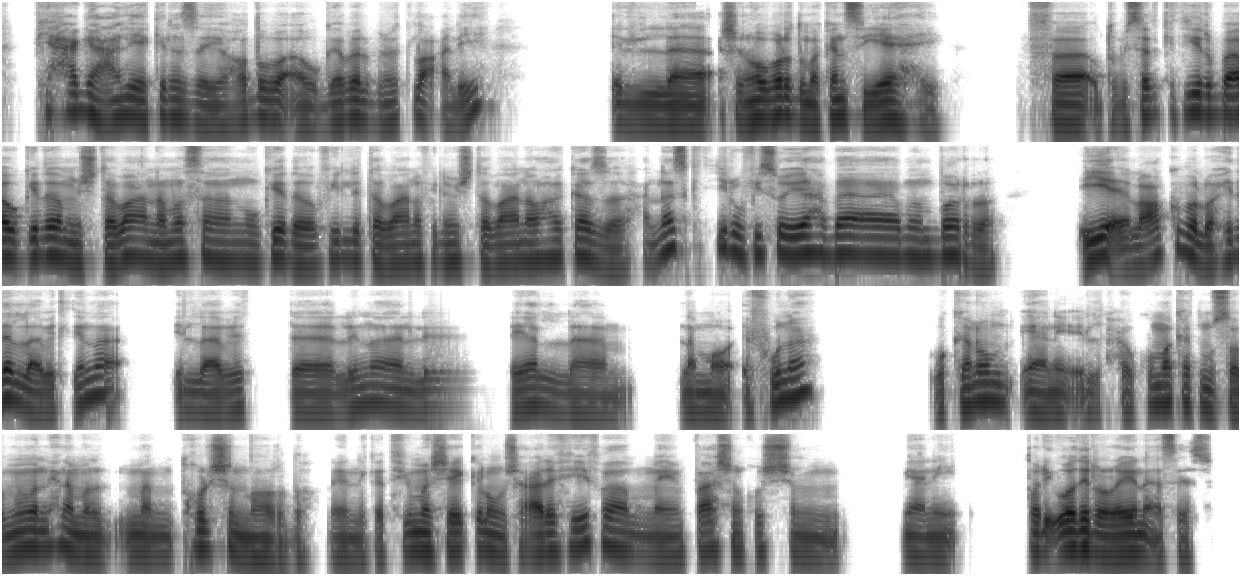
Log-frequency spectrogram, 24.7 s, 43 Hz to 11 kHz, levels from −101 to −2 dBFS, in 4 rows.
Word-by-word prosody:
في -, -, -8 dB
حاجة 145 Hz, -2 st, +1 dB
عالية 115 Hz, +2 st, +1 dB
كده 120 Hz, +1 st, -3 dB
زي 95 Hz, -4 st, -3 dB
هضبة 110 Hz, +4 st, -1 dB
أو 90 Hz, -2 st, -3 dB
جبل 105 Hz, +4 st, 0 dB
بنطلع 100 Hz, +1 st, -4 dB
عليه، -, -, -5 dB, 0.7 s
ال 95 Hz, -1 st, +1 dB
عشان 105 Hz, -, -2 dB
هو 115 Hz, -, +6 dB
برضه 125 Hz, -4 st, +4 dB
مكان 120 Hz, +5 st, +2 dB
سياحي، 110 Hz, -1 st, +1 dB, 0.5 s
فأتوبيسات 95 Hz, +4 st, +2 dB
كتير 140 Hz, +1 st, 0 dB
بقى 135 Hz, 0 st, +8 dB
وكده 140 Hz, +2 st, +3 dB
مش 120 Hz, -2 st, -2 dB
تبعنا 130 Hz, +1 st, +2 dB
مثلًا 125 Hz, -1 st, -1 dB
وكده 115 Hz, -2 st, +1 dB
وفي 110 Hz, +4 st, -5 dB
اللي 125 Hz, 0 st, -3 dB
تبعنا 110 Hz, +1 st, 0 dB
وفي 115 Hz, -, -7 dB
اللي 115 Hz, -, -5 dB
مش 120 Hz, +1 st, -4 dB
تبعنا 115 Hz, +2 st, 0 dB
وهكذا، 125 Hz, -7 st, -1 dB
ناس 190 Hz, +3 st, 0 dB
كتير 180 Hz, -, -3 dB
وفي 155 Hz, 0 st, -3 dB
سُيّاح 155 Hz, 0 st, +4 dB
بقى 150 Hz, -2 st, +3 dB
من 140 Hz, -1 st, -3 dB
برّه، 125 Hz, -10 st, 0 dB, 0.4 s
هي -, -, +6 dB
العقبة -, -, +2 dB
الوحيدة 130 Hz, +8 st, +3 dB
اللي 140 Hz, -, +3 dB
قابلت 95 Hz, 0 st, -3 dB
لنا -, -, -1 dB, 0.3 s
اللي 100 Hz, -1 st, -2 dB
قابت 95 Hz, +3 st, -3 dB, 0.2 s
لنا 100 Hz, +6 st, -2 dB
اللي 105 Hz, 0 st, -8 dB, 0.2 s
هي 110 Hz, +3 st, 0 dB
ال 90 Hz, -6 st, -5 dB, 0.3 s
لمّا 95 Hz, -1 st, -2 dB
وقّفونا 160 Hz, -, -1 dB, 0.6 s
وكانوا 135 Hz, +4 st, 0 dB
م 135 Hz, -, -4 dB
يعني 95 Hz, -2 st, -2 dB
الحكومة 120 Hz, +6 st, -4 dB
كانت 125 Hz, -1 st, -5 dB
مصمّمة 105 Hz, +3 st, +1 dB
إن 125 Hz, -, 0 dB
إحنا 125 Hz, -1 st, -1 dB
ما 100 Hz, -3 st, -1 dB
ما 100 Hz, 0 st, -3 dB
ندخلش 115 Hz, +6 st, -2 dB
النهارده، 85 Hz, -4 st, -4 dB
لإن 90 Hz, -1 st, -6 dB
كانت 90 Hz, +2 st, -9 dB
في 110 Hz, -, -5 dB
مشاكل 110 Hz, +1 st, +1 dB
ومش 95 Hz, -5 st, -2 dB
عارف 105 Hz, +4 st, +2 dB
إيه، 130 Hz, -, +2 dB
فما 115 Hz, -9 st, -1 dB
ينفعش 105 Hz, +4 st, -2 dB
نخُش 105 Hz, -1 st, -4 dB
م 90 Hz, -4 st, -7 dB, 0.3 s
يعني 95 Hz, -1 st, -4 dB, 0.3 s
طريق -, -, +2 dB
وادي 120 Hz, +1 st, +9 dB
الريّان 105 Hz, -1 st, +5 dB
اساسًا. -, -, -5 dB
110 Hz, 195 wpm, -23 LUFS, 95-125 Hz, 0.7 s, وادي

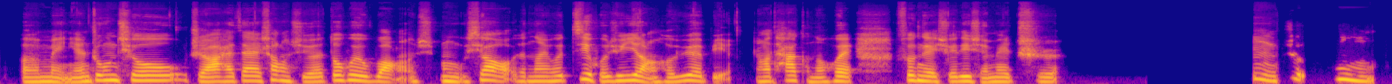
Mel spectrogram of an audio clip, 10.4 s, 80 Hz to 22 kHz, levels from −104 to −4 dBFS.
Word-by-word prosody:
呃， 165 Hz, 0 st, -1 dB
每 170 Hz, -2 st, 0 dB
年 165 Hz, +3 st, 0 dB
中 215 Hz, +2 st, +2 dB
秋 210 Hz, +1 st, +2 dB
只 175 Hz, -, -2 dB
要 170 Hz, +1 st, +6 dB
还 180 Hz, 0 st, 0 dB
在 195 Hz, +1 st, +2 dB
上 205 Hz, +1 st, 0 dB
学， 170 Hz, 0 st, -3 dB
都 215 Hz, +4 st, +1 dB
会 215 Hz, -1 st, +2 dB
往 175 Hz, -1 st, 0 dB
学 175 Hz, -, -10 dB
母 180 Hz, -2 st, -1 dB
校， 215 Hz, +5 st, +2 dB
相 180 Hz, 0 st, -5 dB
当 185 Hz, 0 st, 0 dB
于 -, -, -2 dB
会 195 Hz, -, 0 dB
寄 240 Hz, +5 st, +1 dB
回 180 Hz, -5 st, -2 dB
去 200 Hz, -, +1 dB
1-2 210 Hz, -6 st, +3 dB
盒 165 Hz, 0 st, -4 dB
月 200 Hz, +2 st, +2 dB
饼， 185 Hz, -, -8 dB, 0.2 s
然 175 Hz, -, -6 dB
后 -, -, 0 dB
她 205 Hz, +3 st, +2 dB
可 205 Hz, -5 st, -11 dB
能 160 Hz, +1 st, -3 dB
会 185 Hz, -1 st, +3 dB, 0.3 s
分 210 Hz, -1 st, +1 dB
给 185 Hz, -2 st, +3 dB
学 175 Hz, +1 st, -3 dB
弟 185 Hz, 0 st, +5 dB
学 155 Hz, -3 st, -5 dB
妹 170 Hz, +1 st, 0 dB
吃。 165 Hz, -1 st, -5 dB, 1.4 s
嗯， 235 Hz, -7 st, 0 dB
就 -, -, -3 dB, 0.2 s
嗯。 225 Hz, -8 st, +2 dB
185 Hz, 245 characters per minute, -21 LUFS, 170-210 Hz, 1.4 s, 要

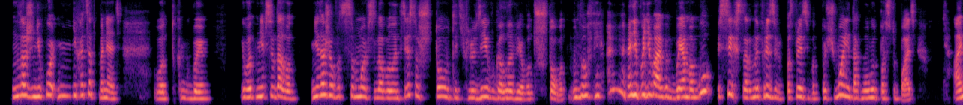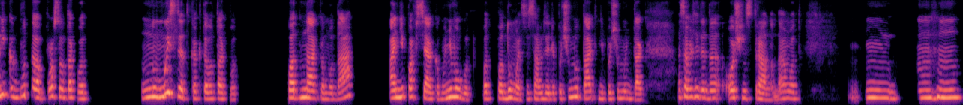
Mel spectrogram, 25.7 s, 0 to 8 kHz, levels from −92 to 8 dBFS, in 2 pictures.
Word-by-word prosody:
ну, 250 Hz, +2 st, +2 dB
даже 290 Hz, -3 st, +3 dB
не 255 Hz, -, +6 dB
хо 295 Hz, +2 st, +1 dB
не 275 Hz, +2 st, -2 dB
хотят 290 Hz, +3 st, -2 dB
понять. 195 Hz, -4 st, -1 dB, 0.4 s
Вот 190 Hz, 0 st, -3 dB
как 210 Hz, -2 st, -8 dB
бы, 190 Hz, 0 st, +1 dB, 0.4 s
и -, -, -6 dB
вот 235 Hz, +1 st, +2 dB
мне 255 Hz, +1 st, +4 dB
всегда, 270 Hz, -1 st, +1 dB
вот 200 Hz, -3 st, -2 dB, 0.2 s
мне 255 Hz, +2 st, +3 dB
даже 300 Hz, -1 st, +5 dB
вот 255 Hz, -1 st, -4 dB
самой 255 Hz, 0 st, +1 dB
всегда 215 Hz, -2 st, -2 dB
было 210 Hz, 0 st, +1 dB
интересно, 270 Hz, +7 st, -4 dB
что 255 Hz, +1 st, -1 dB
вот 235 Hz, -2 st, -4 dB
у -, -, -4 dB
этих 210 Hz, -1 st, -14 dB
людей 215 Hz, +3 st, +1 dB
в 215 Hz, -, -6 dB
голове. 200 Hz, -2 st, +1 dB
Вот 180 Hz, +1 st, -7 dB
что 195 Hz, +1 st, -3 dB
вот, 150 Hz, -, -8 dB
ну, 235 Hz, +6 st, +2 dB, 0.5 s
я 275 Hz, -, +5 dB
не 300 Hz, -, +10 dB
понимаю. 295 Hz, -3 st, +4 dB
Как 250 Hz, -4 st, -2 dB
бы 225 Hz, -, +1 dB
я 235 Hz, -, +7 dB
могу 385 Hz, -, +3 dB
с 245 Hz, +1 st, +5 dB
их 330 Hz, -, +4 dB
стороны, 230 Hz, +2 st, 0 dB
в -, -, -12 dB
принципе, 235 Hz, -6 st, 0 dB
посмотреть, 210 Hz, +3 st, 0 dB
вот 185 Hz, -1 st, -10 dB
почему 210 Hz, +6 st, -2 dB
они 270 Hz, -4 st, +3 dB
так 210 Hz, -1 st, -3 dB
могут 220 Hz, +2 st, +1 dB
поступать. 190 Hz, -6 st, -4 dB, 0.5 s
А -, -, +1 dB
они 280 Hz, +8 st, +4 dB
как 245 Hz, -6 st, -3 dB
будто 235 Hz, -3 st, -1 dB
просто 245 Hz, +3 st, -1 dB
вот 225 Hz, -, -5 dB
так 220 Hz, 0 st, +1 dB
вот, 185 Hz, 0 st, -3 dB, 0.7 s
ну, 235 Hz, +4 st, +5 dB
мыслят 250 Hz, -, +5 dB
как-то 195 Hz, 0 st, -4 dB
вот 185 Hz, 0 st, -4 dB
так 190 Hz, -1 st, -1 dB
вот 165 Hz, 0 st, -13 dB, 0.6 s
по-однакому, 210 Hz, -5 st, +2 dB
да. 205 Hz, +11 st, -3 dB, 0.5 s
А 210 Hz, -, +6 dB
не 230 Hz, +2 st, +5 dB
по-всякому, 215 Hz, -7 st, 0 dB
не 220 Hz, -, +4 dB
могут 195 Hz, -10 st, +2 dB
вот 190 Hz, 0 st, -2 dB
по 200 Hz, -, 0 dB
подумать 190 Hz, -4 st, -1 dB
на -, -, -9 dB
самом 180 Hz, -1 st, -3 dB
деле, 175 Hz, -1 st, -4 dB
почему 230 Hz, +7 st, -1 dB
так, 200 Hz, -2 st, -3 dB
не 190 Hz, -, -5 dB
почему 190 Hz, +2 st, -6 dB
не 195 Hz, -, -7 dB
так. 165 Hz, -2 st, -3 dB, 0.4 s
На 225 Hz, -, -5 dB
самом 240 Hz, 0 st, +2 dB
деле 235 Hz, -3 st, -1 dB
это 210 Hz, 0 st, -3 dB
очень 215 Hz, 0 st, -1 dB
странно, 185 Hz, -5 st, -3 dB
да. 195 Hz, -, -6 dB
Вот, 190 Hz, -1 st, -6 dB, 0.7 s
м 220 Hz, -1 st, -20 dB, 0.4 s
м. 190 Hz, 0 st, -9 dB, 0.3 s
Мгм. 220 Hz, +1 st, +2 dB
220 Hz, 225 wpm, -21 LUFS, 195-245 Hz, 0.7 s, не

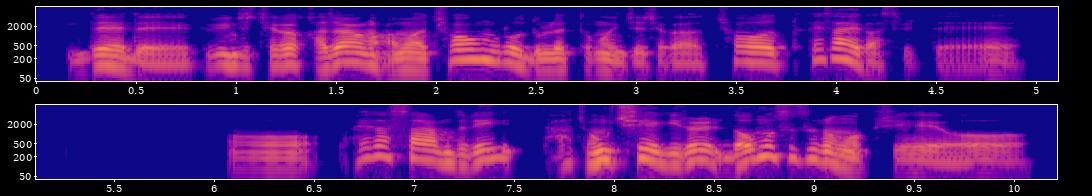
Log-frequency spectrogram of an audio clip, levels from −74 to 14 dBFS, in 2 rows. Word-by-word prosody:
네네. 90 Hz, -, 0 dB
그리고 120 Hz, -, -18 dB
인제 130 Hz, -3 st, -2 dB
제가 125 Hz, +4 st, +1 dB
가장 155 Hz, -2 st, +3 dB
아마 100 Hz, 0 st, +2 dB
처음으로 180 Hz, -, +2 dB
놀랐던 100 Hz, +1 st, -2 dB
건 95 Hz, -, 0 dB
인제 75 Hz, -1 st, -6 dB
제가 70 Hz, -1 st, -6 dB
첫 150 Hz, -2 st, +3 dB
회사에 195 Hz, +1 st, +3 dB
갔을 -, -, -7 dB
때 -, -, -12 dB, 1.1 s
어 90 Hz, 0 st, -6 dB, 0.2 s
회사 205 Hz, +3 st, -2 dB
사람들이 155 Hz, -, +1 dB
다 -, -, -15 dB
정치 150 Hz, +6 st, +2 dB
얘기를 145 Hz, +1 st, +2 dB
너무 210 Hz, -, +4 dB
스스럼없이 145 Hz, -, -2 dB
해요. 70 Hz, -1 st, -4 dB
130 Hz, 315 characters per minute, -23 LUFS, -, 1.1 s, 너무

